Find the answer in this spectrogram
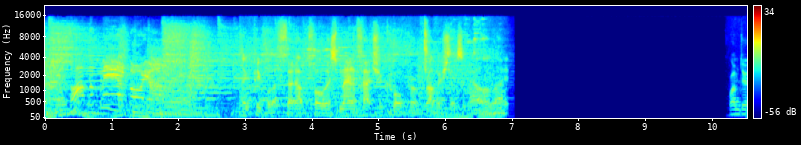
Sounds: Speech, Music, Singing

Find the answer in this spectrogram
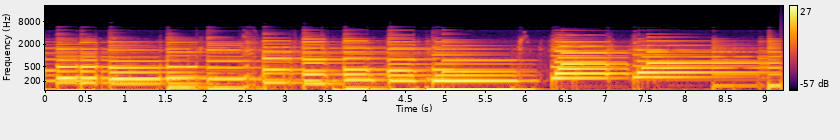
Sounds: Electric guitar, Musical instrument, Effects unit, Music, Plucked string instrument, Guitar

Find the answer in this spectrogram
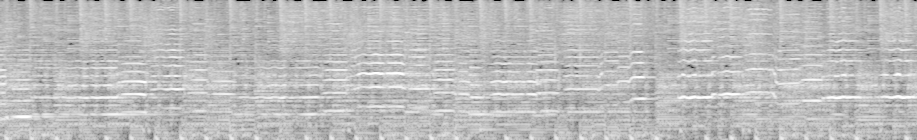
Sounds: Musical instrument, Violin, Music

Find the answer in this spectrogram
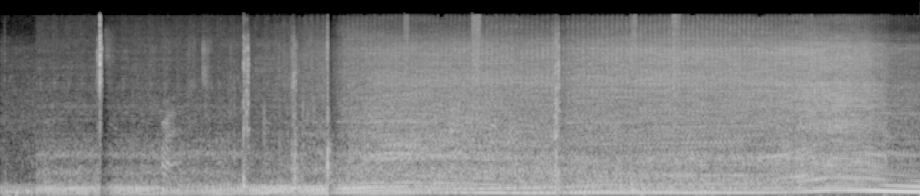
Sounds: Vehicle, Speech, Medium engine (mid frequency), Car

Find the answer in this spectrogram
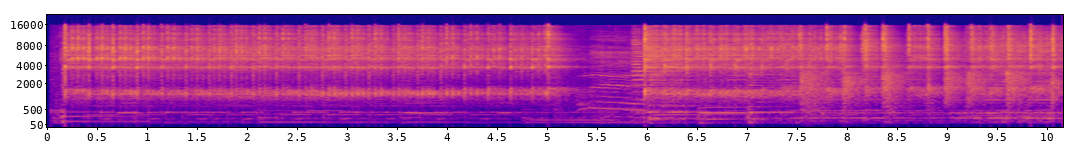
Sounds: playing castanets

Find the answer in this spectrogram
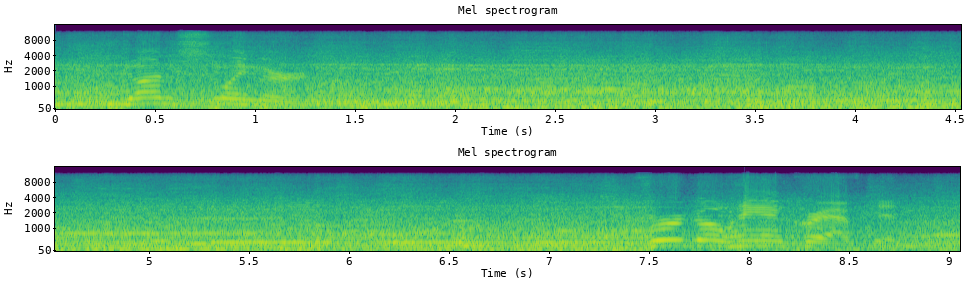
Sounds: Speech, Music, Guitar, Musical instrument

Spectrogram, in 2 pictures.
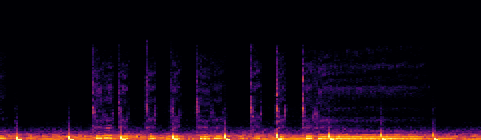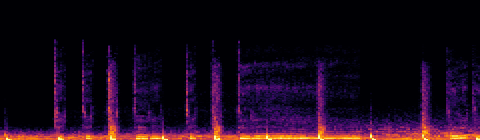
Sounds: Music

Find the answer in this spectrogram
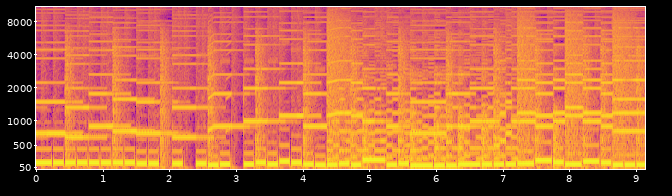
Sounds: Music

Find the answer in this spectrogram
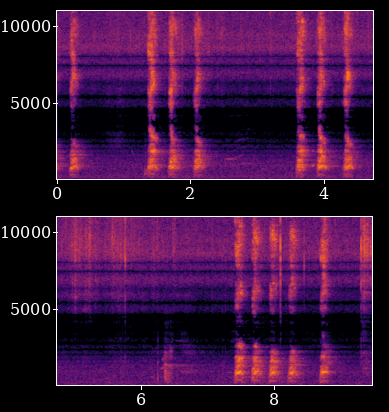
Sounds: Animal

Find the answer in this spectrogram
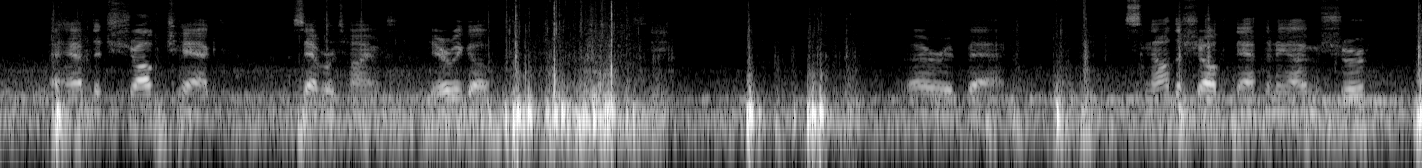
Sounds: Speech

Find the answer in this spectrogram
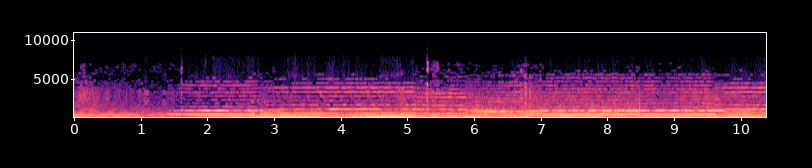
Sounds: Music

